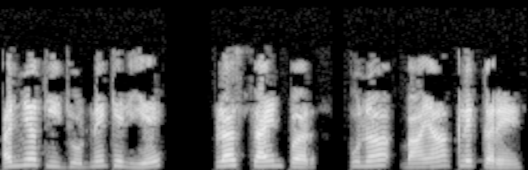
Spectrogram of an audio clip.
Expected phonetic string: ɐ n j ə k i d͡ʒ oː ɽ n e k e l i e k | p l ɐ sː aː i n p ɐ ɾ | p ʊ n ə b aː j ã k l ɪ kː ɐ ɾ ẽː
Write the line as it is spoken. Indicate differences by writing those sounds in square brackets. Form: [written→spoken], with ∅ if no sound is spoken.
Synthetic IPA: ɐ n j ə k i d͡ʒ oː ɽ n e k e l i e [k→∅] | p l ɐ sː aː [i→ɪ] n p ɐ ɾ | p ʊ n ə b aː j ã k l ɪ kː ɐ ɾ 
